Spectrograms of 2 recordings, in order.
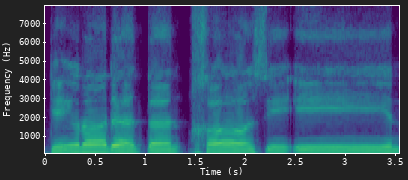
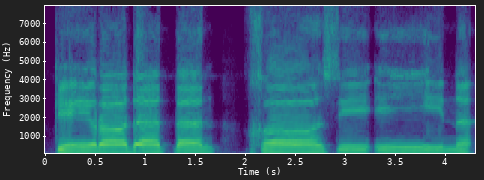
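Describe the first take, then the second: First: The last word ends with an n sound. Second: The last word ends with a vowel. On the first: The reading stops at this word. "Kalau dihentikan betul" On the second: The reading carries on without stopping. "baca apa adanya"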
